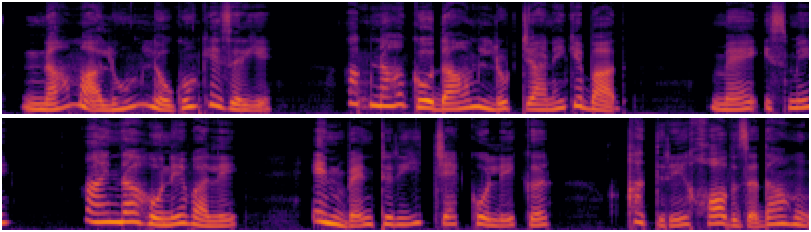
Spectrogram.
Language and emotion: Urdu, fearful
